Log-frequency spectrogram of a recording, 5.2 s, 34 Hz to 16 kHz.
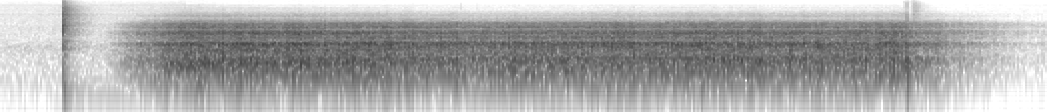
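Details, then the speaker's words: Pye 1113 vintage radio after insulating the driver transistor from the chassis, which caused the hum: strong steady hiss at high volume with no crackle or cut-outs, plenty of volume, problem sorted. "absolutely loads of volume problem sorted we don't need another transistor right there we go plenty volume now"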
